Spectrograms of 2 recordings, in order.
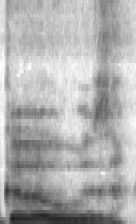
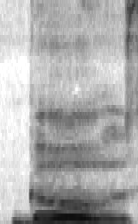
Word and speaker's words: goes: So the O-E here is making the long O sound, goes. Now the spelling is similar to does. They both have O-E-S, but they're tricky because does sounds like an goes sounds like a long O sound, goes.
